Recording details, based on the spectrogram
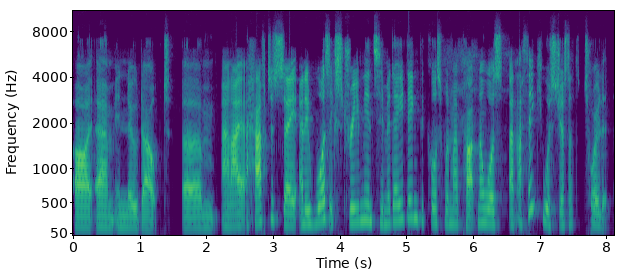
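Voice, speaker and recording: Middle-aged woman, livestream crochet host, casual rambling chat, lots of ums, lowish voice. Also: brisk, few pauses, pushed and bright, muffled recording. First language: not German. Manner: chatty, rambling, frequent um fillers.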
